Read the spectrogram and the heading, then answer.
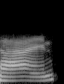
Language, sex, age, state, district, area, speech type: Sindhi, female, 30-45, Gujarat, Junagadh, rural, conversation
